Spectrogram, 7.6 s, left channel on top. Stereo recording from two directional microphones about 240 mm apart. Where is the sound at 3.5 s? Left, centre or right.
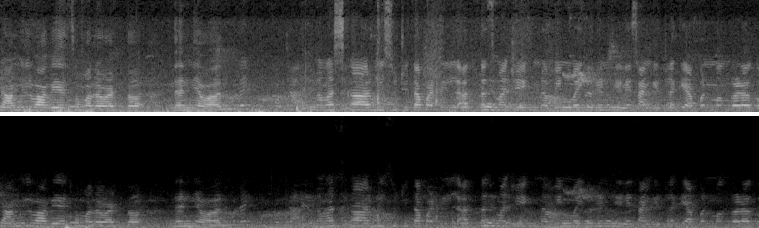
Left.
